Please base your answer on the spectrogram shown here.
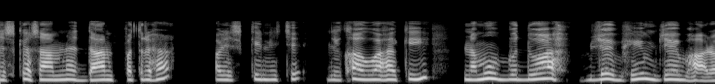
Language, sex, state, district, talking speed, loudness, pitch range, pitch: Hindi, male, Bihar, East Champaran, 150 wpm, -16 LUFS, 210-245 Hz, 220 Hz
